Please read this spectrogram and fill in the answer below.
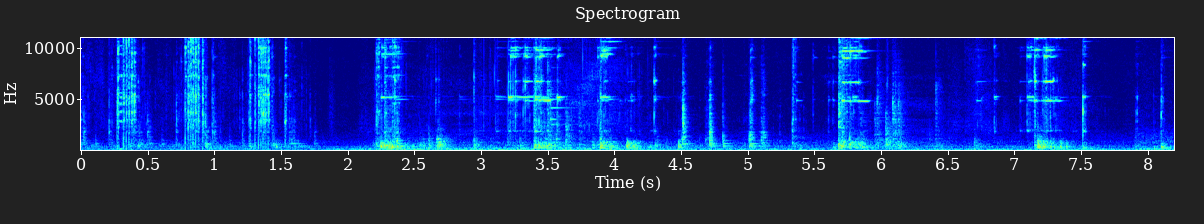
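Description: Ratchet chain binder on a trailer tie-down being cranked loose, its pawl clicking with each stroke of the handle, while the slackened steel chain clinks and rattles with bright metallic ringing around the middle.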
